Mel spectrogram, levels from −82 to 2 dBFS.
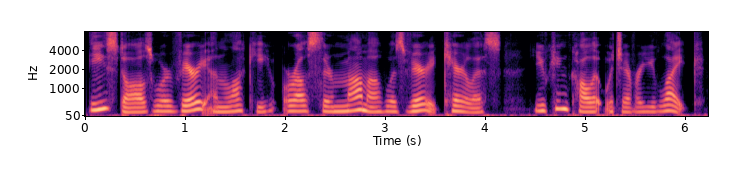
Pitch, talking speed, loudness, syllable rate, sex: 190 Hz, 185 wpm, -18 LUFS, 5.4 syllables/s, female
